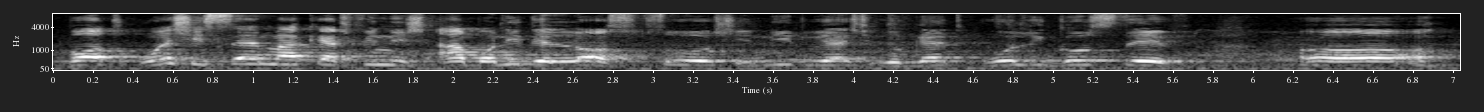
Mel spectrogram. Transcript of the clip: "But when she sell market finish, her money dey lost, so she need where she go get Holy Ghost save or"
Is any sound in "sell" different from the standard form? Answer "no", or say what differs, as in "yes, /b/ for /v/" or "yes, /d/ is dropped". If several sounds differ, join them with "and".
yes, /n/ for /l/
